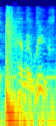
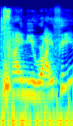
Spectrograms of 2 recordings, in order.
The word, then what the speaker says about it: Tenerife: I'm in a fancy schmancy hotel room on Tenerife, or Tenerife. You can also mispronounce it and call it Tiny Rifey, but then you're one of those persons who also call a mojito Mojito.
